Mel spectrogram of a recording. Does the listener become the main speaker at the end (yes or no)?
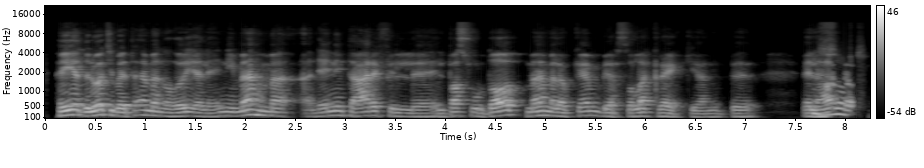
no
